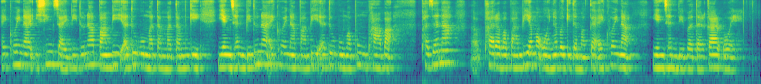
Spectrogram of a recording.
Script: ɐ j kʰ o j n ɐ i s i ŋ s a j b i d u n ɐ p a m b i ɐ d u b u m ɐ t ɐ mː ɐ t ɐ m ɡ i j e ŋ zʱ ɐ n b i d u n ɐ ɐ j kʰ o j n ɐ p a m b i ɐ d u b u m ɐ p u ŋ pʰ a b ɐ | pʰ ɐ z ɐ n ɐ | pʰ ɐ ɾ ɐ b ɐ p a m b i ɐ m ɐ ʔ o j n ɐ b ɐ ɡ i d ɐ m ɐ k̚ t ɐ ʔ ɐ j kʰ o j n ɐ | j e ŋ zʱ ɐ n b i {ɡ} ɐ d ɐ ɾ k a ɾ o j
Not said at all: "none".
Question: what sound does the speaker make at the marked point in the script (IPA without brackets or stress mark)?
b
